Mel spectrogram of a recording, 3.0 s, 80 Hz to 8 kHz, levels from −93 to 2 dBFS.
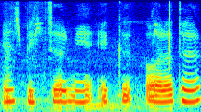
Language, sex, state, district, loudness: Hindi, female, Bihar, Katihar, -17 LUFS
